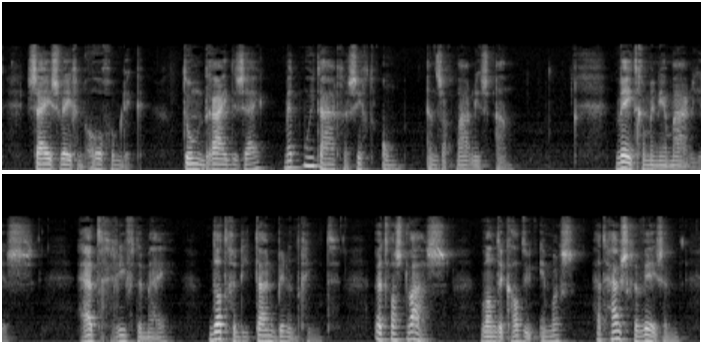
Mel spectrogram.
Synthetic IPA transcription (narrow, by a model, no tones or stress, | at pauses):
z̥ɛjzʋejχəno̰wχənblɪk | tundraːjdəzɛj | mɛtmujtəɦaːɹχəzɪχtɔm | ɛ̰nzɑχmaːriəsa̰ːn | ʋejtχəmənɪːɹmaːriəs | ɦətχrivdəmɛj | dɑtχəditœɥnbɪnənχɪŋt | ətʋɑzdʋaːs | ʋɑntɪkɦɑtyʔɪməɹs | həthœɥsχəʋejzə̰n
